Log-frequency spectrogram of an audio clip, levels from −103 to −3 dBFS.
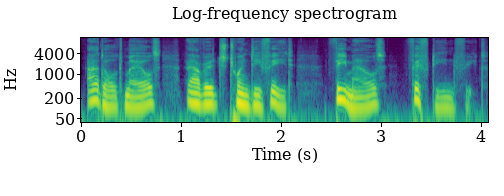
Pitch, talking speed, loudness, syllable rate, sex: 125 Hz, 120 wpm, -18 LUFS, 5.1 syllables/s, male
